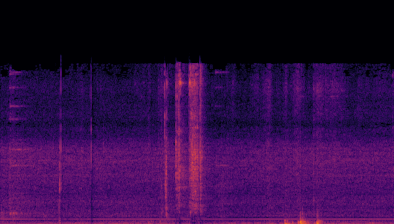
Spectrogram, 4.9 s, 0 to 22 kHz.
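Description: Marlin 1894 lever-action rifle being handled: a few light clicks, a cluster of sharper clicks about two seconds in, and a couple of dull knocks a second and a half later, over a steady hum.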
